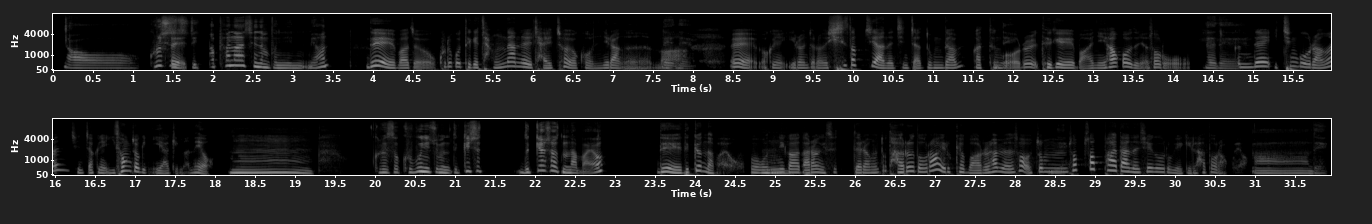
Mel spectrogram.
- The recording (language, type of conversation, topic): Korean, advice, 진정성을 잃지 않으면서 나를 잘 표현하려면 어떻게 해야 할까요?
- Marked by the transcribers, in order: tapping; "편하신" said as "편하시는"; "느끼셨나" said as "느껴셨나"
